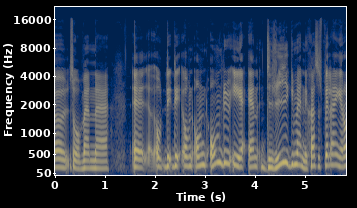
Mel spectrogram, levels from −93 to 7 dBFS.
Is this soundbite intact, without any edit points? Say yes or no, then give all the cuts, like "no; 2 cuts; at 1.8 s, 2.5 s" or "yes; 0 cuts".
yes; 0 cuts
